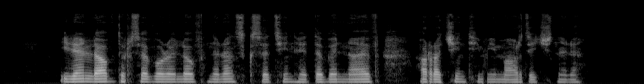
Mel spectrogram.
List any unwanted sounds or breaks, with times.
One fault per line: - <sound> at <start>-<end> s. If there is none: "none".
- dropout at 4.8-4.9 s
